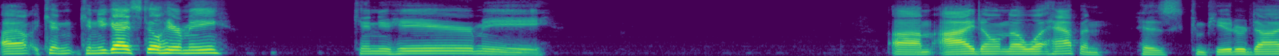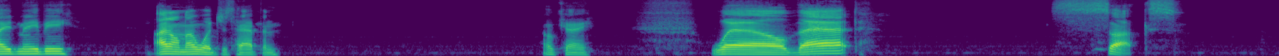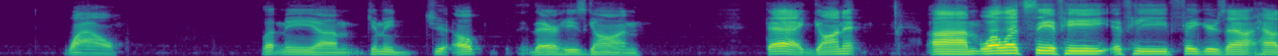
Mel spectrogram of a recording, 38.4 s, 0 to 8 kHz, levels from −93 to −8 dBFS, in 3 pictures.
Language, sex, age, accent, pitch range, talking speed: English, male, 40-59, American, 100-130 Hz, 90 wpm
